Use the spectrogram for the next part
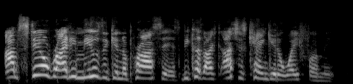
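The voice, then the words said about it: Yelling, loud voice. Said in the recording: “I'm yelling.”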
